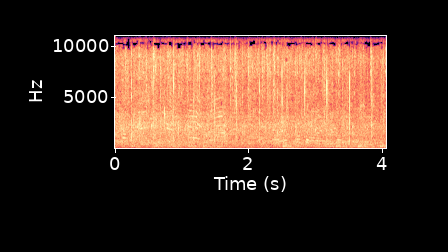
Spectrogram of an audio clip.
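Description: Baseball crowd in a domed stadium, many people talking at once in a steady murmur, with a few sharp claps scattered through it.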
